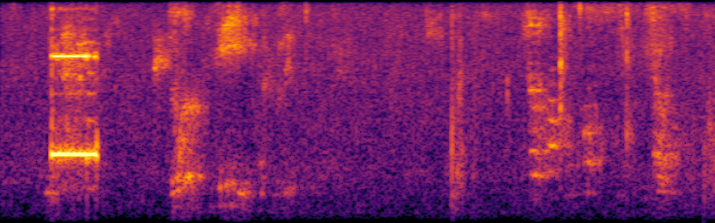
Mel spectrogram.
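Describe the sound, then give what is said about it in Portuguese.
A voicemail beep sounds after the recorded greeting: a single loud, steady tone lasting about half a second, followed by quieter, muffled talk. “Grave seu recado. O processador será tarifado após o sinal.”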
